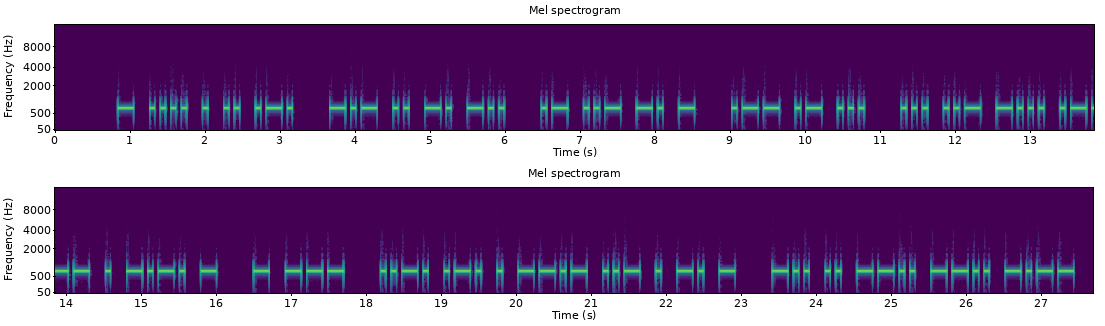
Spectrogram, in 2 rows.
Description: Morse code, heard as a keyed tone, about 17 wpm, 700 Hz. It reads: THEIR KIND AUNT WAS SUBJECT TO FREQUENT DIZZY
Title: Pangram Challenge v2 - 17wpm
